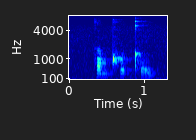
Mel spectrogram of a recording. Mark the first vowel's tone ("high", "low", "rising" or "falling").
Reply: low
